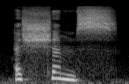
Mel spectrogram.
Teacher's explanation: La lettre shin qui appartient au huruf, aux lettres shamsiyya. Donc je ne lirai pas la lettre lam ici. Elle sera muette et je passerai directement de la hamza au shin.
